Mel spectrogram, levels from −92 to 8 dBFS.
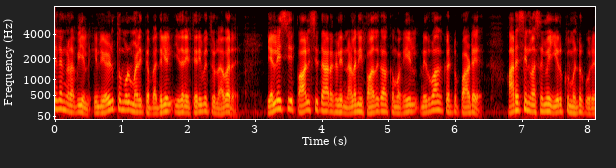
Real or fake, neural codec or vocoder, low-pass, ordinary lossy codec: fake; codec, 24 kHz, 3 kbps, HILCodec; 7.2 kHz; none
